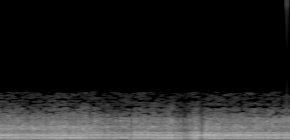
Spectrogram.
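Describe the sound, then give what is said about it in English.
A small motor scooter engine runs steadily, its buzzing drone holding an even pitch and loudness throughout, with no voices. “It's far enough to fall when it's still a scooter.”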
